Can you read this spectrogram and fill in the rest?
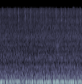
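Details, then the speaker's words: Blue box Chevy at idle after fuel injector trash problems and a new fuel filter; low, uneven, chopping idle that stumbles; owner suspects fuel pump not pushing enough or dirty injectors, not confirmed. "yeah she chopping them but that could be the fuel pump though it could maybe not pushing out enough"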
